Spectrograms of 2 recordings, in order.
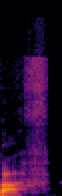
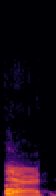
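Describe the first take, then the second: First: The final sound is an F sound. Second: The final sound is a TH sound. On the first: The speaker calls it wrong. "the T H sound I would pronounce with a double F" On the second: The speaker calls it right. "instead of"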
